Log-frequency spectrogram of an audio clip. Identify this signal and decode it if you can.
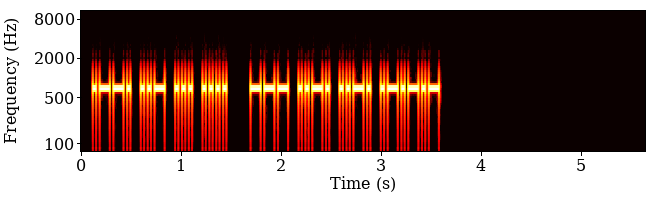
Morse code, heard as a keyed tone, about 34 wpm, 700 Hz. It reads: PUSH OFF.
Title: Sentences from Top 1300 Words 35wpm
